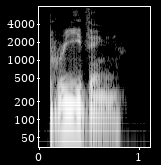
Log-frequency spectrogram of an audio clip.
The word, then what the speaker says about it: breathing: Breathing, there's a little TH in there. Breathing, breeding. Very soft D, breeding.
